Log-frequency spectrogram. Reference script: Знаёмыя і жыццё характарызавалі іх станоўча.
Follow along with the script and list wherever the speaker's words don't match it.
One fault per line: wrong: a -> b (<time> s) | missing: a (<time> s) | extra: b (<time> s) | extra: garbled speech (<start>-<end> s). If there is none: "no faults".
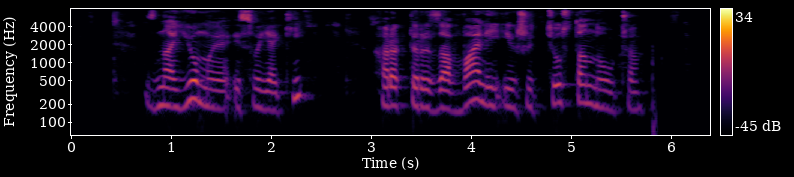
wrong: жыццё -> сваякі (1.8 s)
extra: жыццё (4.6 s)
